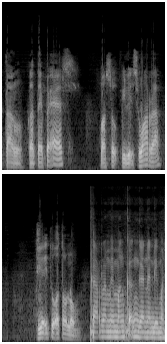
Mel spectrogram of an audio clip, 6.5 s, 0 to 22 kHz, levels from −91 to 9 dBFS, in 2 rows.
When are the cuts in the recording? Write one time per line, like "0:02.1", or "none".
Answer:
0:05.1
